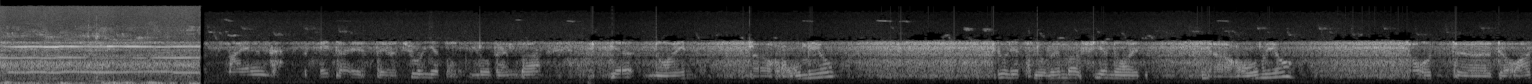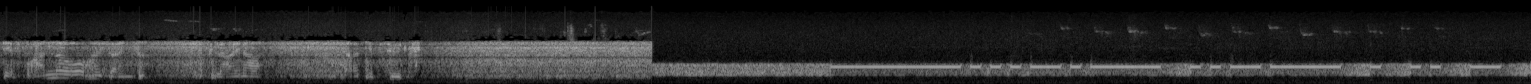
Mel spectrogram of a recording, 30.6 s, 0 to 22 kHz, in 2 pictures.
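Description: Single-sideband voice from the QO-100 satellite coming out of an Icom transceiver's speaker: muffled, thin voice audio over hiss, opening with a couple of seconds of several steady tones. About 22 seconds in, a narrow filter takes over and a single whistling tone plays, breaking on and off near the end.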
